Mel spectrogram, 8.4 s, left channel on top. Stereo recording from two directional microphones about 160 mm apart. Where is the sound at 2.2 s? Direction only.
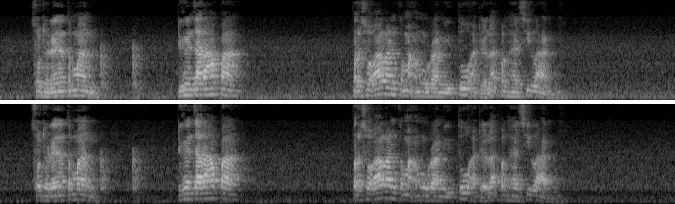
20° right (ahead or behind).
